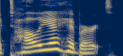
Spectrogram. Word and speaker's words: Talia Hibbert: because we are reading mating the huntress by Talia Hibbert We messaged her and that is in fact how you pronounce her name thank you so much for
